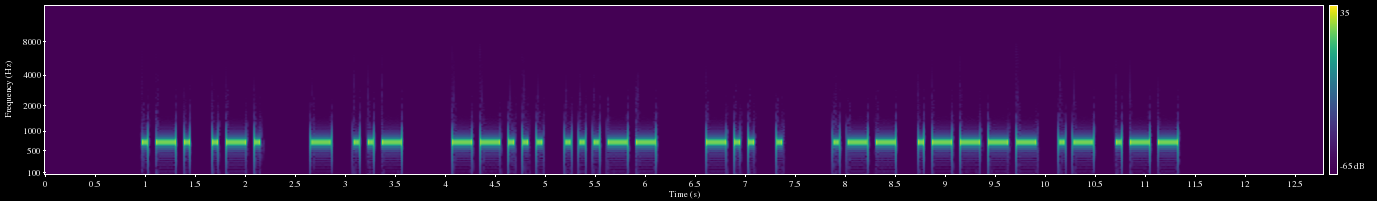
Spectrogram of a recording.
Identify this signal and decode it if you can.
Morse code, heard as a keyed tone, about 17 wpm, 700 Hz. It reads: RR TU 73 DE W1AW
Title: Speed-Racing Common QSO Phrases Encore - 17wpm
